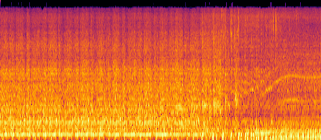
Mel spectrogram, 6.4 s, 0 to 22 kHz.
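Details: Cold start of a 1994 Simplicity Broadmoor lawn mower with a 16 hp Briggs engine on a two-or-three-year-old battery: steady, even low thumping, then a clean change in speed with no misses or knocks; normal cold start and idle.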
